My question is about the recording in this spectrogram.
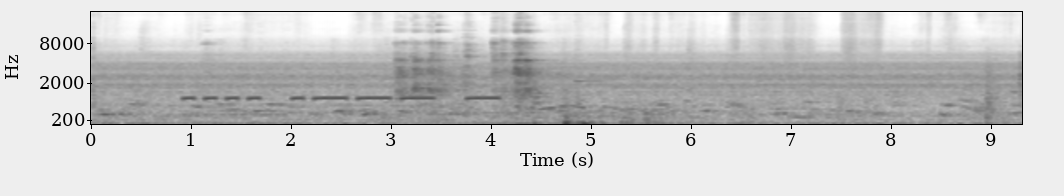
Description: Morse code, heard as a keyed tone, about 11 wpm, 1020 Hz, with radio hiss, a squelch burst at the end, room echo and the noise of a restaurant. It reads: HJT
